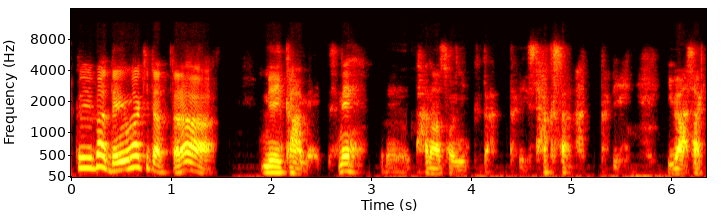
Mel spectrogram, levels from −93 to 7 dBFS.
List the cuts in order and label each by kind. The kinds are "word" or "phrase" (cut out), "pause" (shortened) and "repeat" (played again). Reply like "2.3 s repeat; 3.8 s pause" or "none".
none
